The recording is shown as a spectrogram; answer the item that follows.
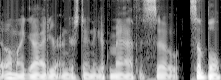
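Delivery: ordinary talk, nothing marked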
